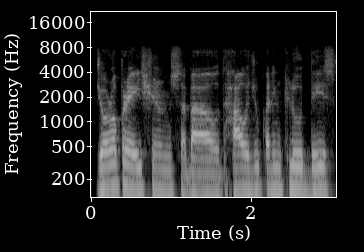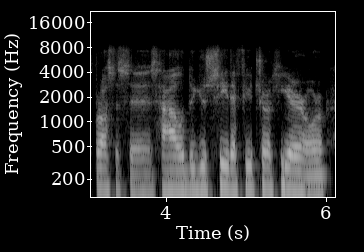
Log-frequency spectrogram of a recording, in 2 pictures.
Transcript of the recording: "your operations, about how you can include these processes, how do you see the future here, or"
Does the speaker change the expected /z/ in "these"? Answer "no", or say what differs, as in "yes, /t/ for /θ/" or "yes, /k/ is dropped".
yes, /s/ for /z/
